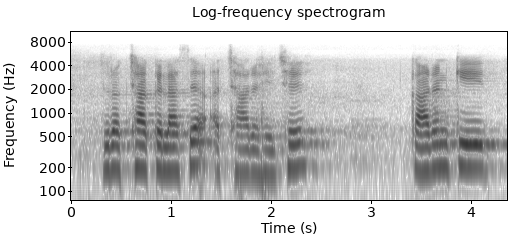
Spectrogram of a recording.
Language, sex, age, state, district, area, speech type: Maithili, female, 18-30, Bihar, Begusarai, rural, spontaneous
